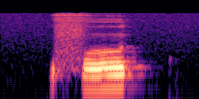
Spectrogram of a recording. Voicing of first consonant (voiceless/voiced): voiceless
